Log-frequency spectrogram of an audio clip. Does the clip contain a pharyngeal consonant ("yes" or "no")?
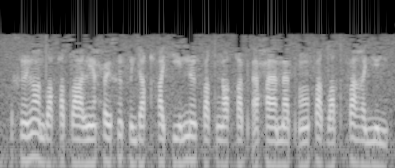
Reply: yes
